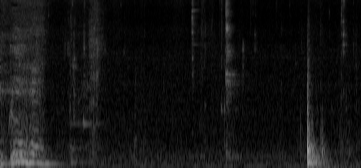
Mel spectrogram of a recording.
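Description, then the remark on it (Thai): Short bursts of water splashing and trickling as a person pours water in a few quick goes, with quiet gaps between and a louder splash near the end; it is poured water, not urine. “คุณแฟนเรากำลังเทน้ำไปด้วยไม่ใช่เสียงฉี่นะครับ”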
